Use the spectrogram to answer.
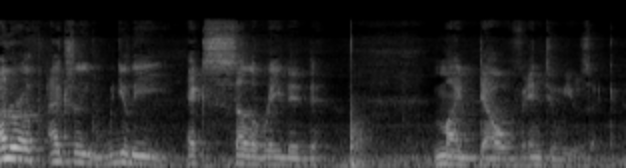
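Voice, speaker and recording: Over noticeable background noise, a man with an American accent speaks very slowly, his intonation lively. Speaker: podcast host. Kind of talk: casual banter podcast chat. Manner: profane, joking.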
